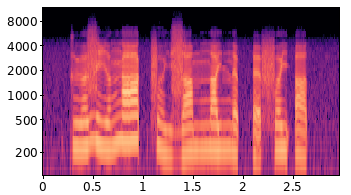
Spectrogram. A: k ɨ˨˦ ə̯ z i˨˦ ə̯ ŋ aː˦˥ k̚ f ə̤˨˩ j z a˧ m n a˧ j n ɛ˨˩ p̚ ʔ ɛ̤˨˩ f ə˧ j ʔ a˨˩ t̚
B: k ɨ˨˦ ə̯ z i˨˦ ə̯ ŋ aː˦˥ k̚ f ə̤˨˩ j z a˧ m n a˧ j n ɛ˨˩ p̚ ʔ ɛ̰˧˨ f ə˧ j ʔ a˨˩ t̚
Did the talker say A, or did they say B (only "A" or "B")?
B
